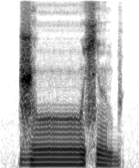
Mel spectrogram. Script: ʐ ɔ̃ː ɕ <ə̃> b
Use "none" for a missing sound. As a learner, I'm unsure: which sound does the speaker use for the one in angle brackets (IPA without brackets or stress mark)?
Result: ə̃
